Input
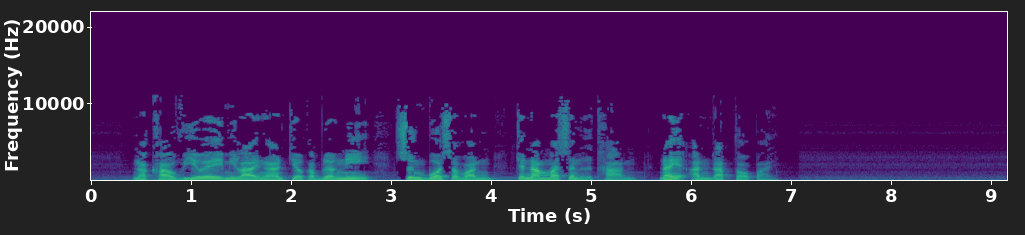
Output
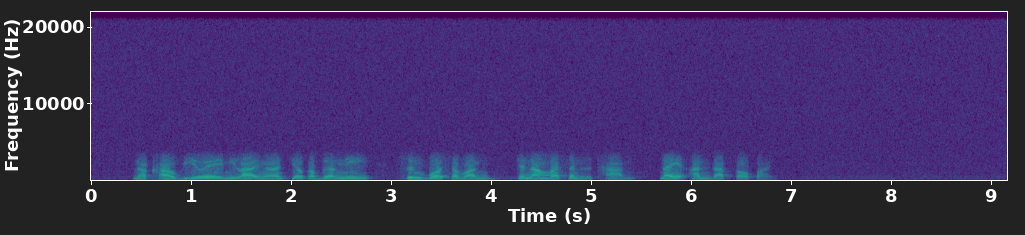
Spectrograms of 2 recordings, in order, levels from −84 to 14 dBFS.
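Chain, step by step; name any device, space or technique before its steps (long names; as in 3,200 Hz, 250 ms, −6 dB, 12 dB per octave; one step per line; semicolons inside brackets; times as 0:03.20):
army field radio (band-pass filter 350–3,100 Hz; variable-slope delta modulation 16 kbit/s; white noise bed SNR 19 dB)
level −7 dB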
